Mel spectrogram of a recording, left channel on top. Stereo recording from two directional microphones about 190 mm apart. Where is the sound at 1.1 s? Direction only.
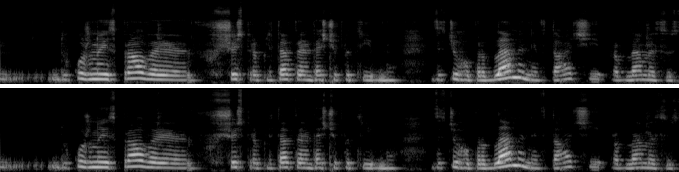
50° left (ahead or behind).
